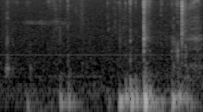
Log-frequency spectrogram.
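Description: Keys clacking on a computer keyboard as the word ceiling is typed, a short run of soft taps building to a few firmer presses, close and alone at low level.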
